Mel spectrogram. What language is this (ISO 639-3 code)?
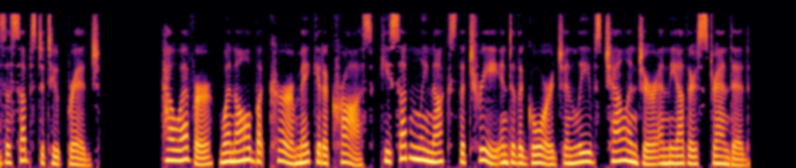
eng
